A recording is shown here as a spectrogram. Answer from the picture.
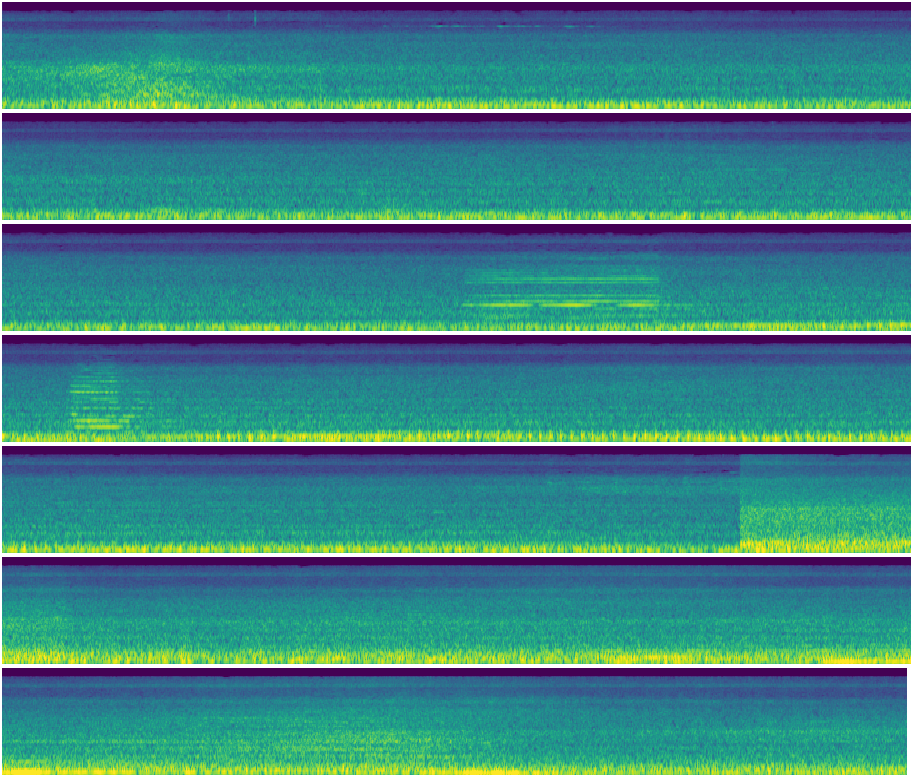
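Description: Road traffic driving through shallow floodwater: a steady rumble of engines and tyres swishing through water. A vehicle horn honks about twelve seconds in, then gives a short toot about two seconds later. About two-thirds of the way through, the sound jumps louder with more hiss of water spray from vehicles passing close.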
